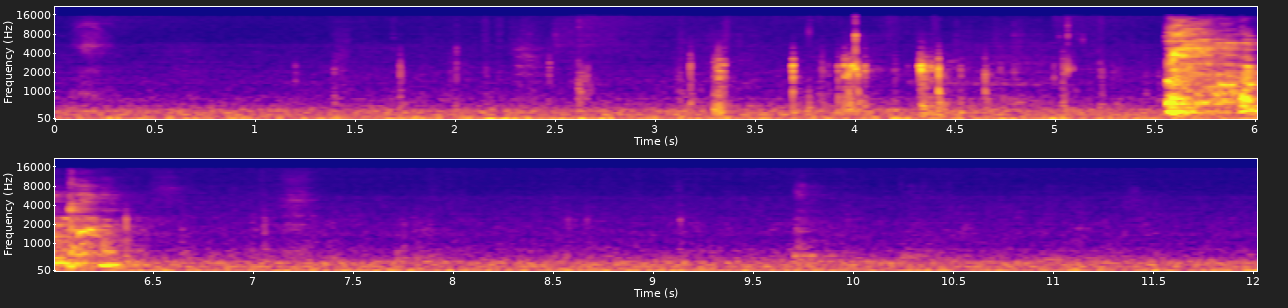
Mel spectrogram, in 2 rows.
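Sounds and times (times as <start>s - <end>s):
person coughing: 5.5s - 6.4s.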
